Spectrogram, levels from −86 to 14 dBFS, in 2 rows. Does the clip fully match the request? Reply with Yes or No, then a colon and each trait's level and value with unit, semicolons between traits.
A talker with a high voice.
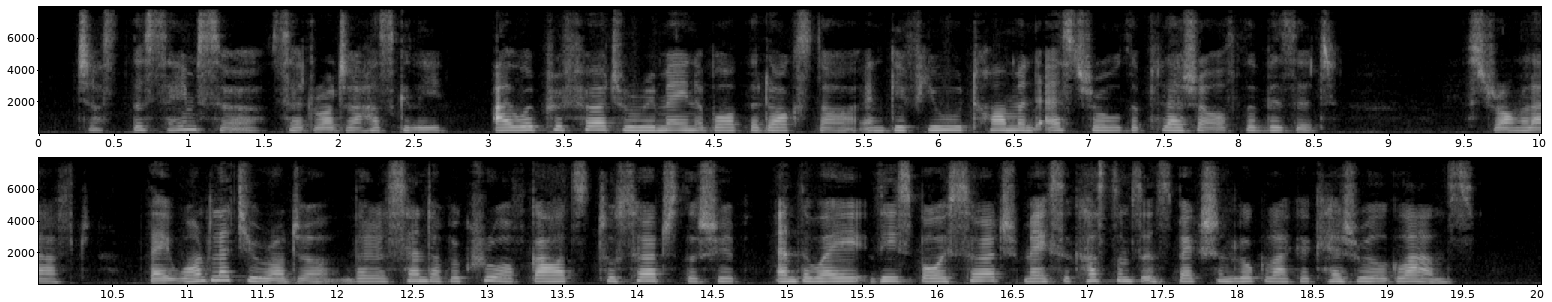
Yes: high, 210 Hz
